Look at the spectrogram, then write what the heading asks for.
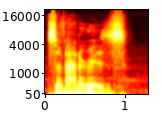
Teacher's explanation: in an English accent that sounds like Savannah is, there's that R like that gets inserted in there. It's it's called an intrusive R because it liaison the vowel sounds.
